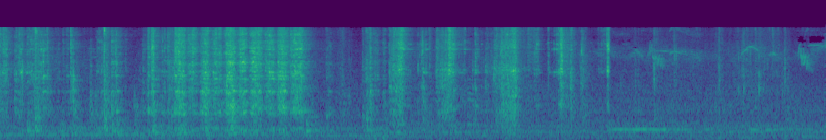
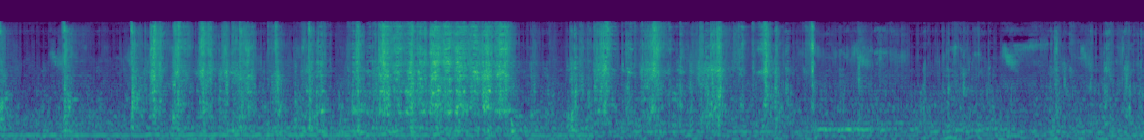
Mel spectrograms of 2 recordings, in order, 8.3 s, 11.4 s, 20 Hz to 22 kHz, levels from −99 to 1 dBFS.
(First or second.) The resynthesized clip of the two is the second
